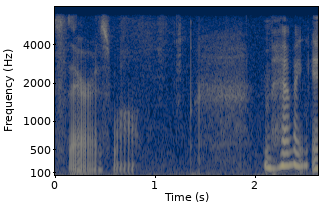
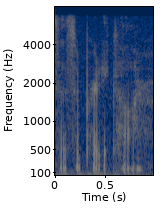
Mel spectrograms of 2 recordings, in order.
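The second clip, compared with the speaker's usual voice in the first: whispering; 11 dB quieter, faster than usual. Real, not acted. Admiring the color to herself.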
